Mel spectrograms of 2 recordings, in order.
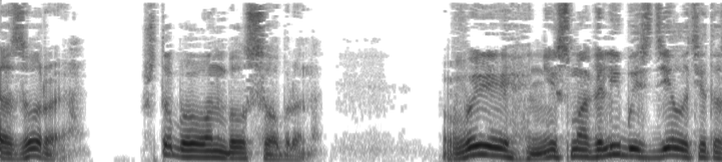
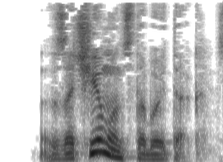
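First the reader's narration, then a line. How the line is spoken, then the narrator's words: Plain. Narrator (Russian): спросил я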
